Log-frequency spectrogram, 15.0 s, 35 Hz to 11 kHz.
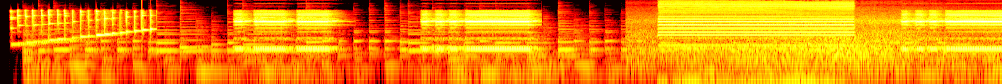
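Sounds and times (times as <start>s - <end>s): long horn blast: 9.4s - 15.0s
rushing noise: 9.4s - 15.0s
cartoon horn toot: 9.8s - 12.8s.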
